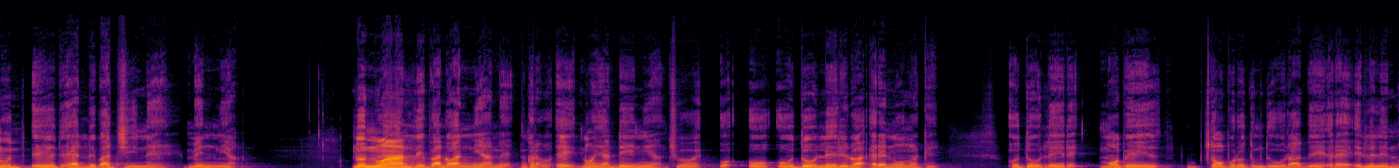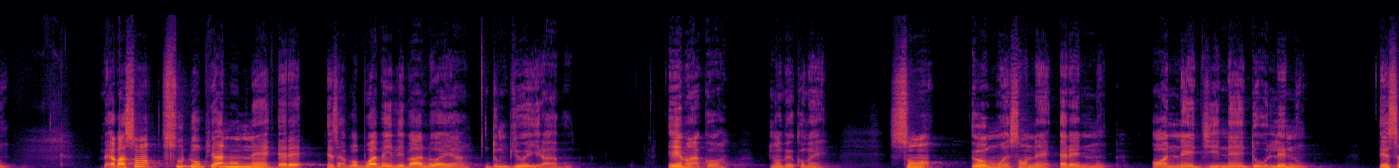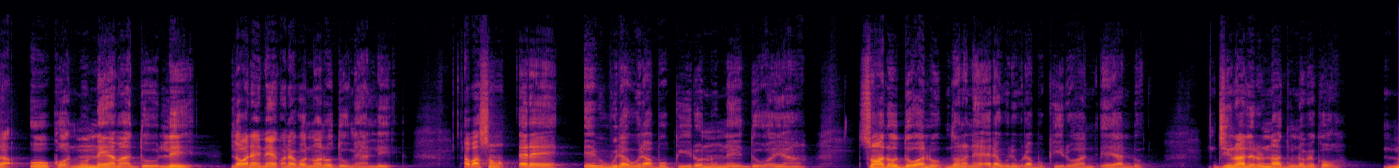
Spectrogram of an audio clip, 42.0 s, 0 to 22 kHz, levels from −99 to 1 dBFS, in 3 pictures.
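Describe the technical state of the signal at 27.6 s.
At 27.6 s the speech signal is intact, with no audible dropout, distortion, glitch or other technical fault at that moment.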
